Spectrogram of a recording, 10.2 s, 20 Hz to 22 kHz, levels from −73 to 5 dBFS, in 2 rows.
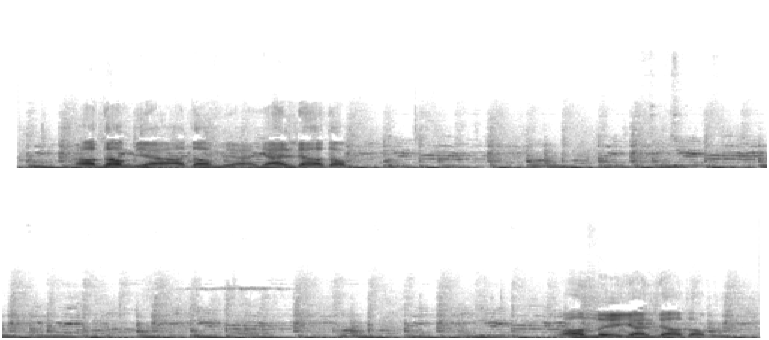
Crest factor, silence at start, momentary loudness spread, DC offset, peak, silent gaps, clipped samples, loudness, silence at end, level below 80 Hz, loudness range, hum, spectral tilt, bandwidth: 16 dB; 0.1 s; 9 LU; under 0.1%; 0 dBFS; none; under 0.1%; -19 LUFS; 0.05 s; -20 dBFS; 5 LU; none; -6.5 dB/octave; 8.4 kHz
